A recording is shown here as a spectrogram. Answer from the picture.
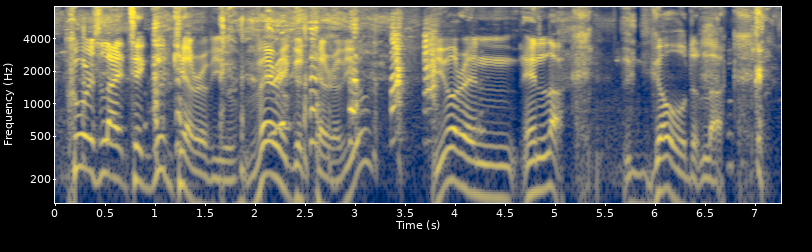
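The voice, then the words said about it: Strange put-on leprechaun accent. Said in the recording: “That's the strangest leprechaun accent I've ever heard.”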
